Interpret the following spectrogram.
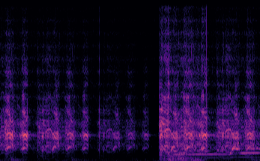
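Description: A man chuckling, a run of short laughs fading out, then music coming in loudly about three-quarters of the way through.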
